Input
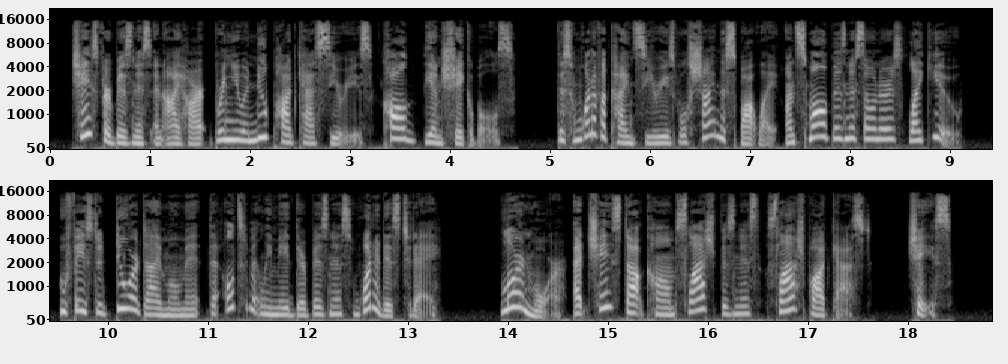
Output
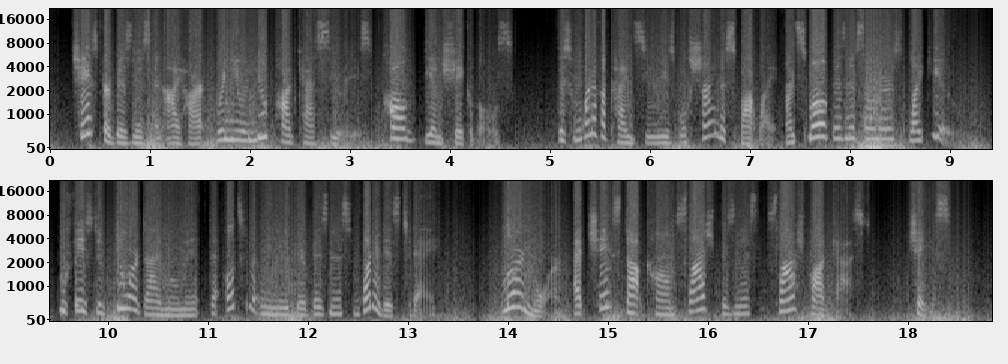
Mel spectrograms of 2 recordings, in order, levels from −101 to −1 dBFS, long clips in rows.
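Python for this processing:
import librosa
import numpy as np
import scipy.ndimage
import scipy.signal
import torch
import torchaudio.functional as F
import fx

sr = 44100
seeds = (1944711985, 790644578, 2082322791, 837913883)

y = fx.dmg_wind(x, sr, seeds[0], corner_hz=95.0, level_db=-36.0)
y = fx.high_shelf(y, sr, hz=11000.0, db=-8.5)
y = fx.formant_shift(y, sr, semitones=3)
y = fx.quant_companded(y, sr, bits=4)
y = y * librosa.db_to_amplitude(-7.0)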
